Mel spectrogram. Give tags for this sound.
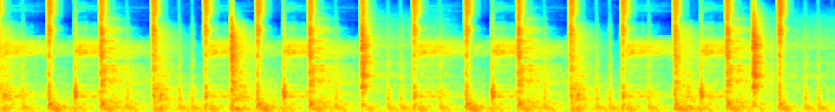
Industrial
Machinery
Steampunk

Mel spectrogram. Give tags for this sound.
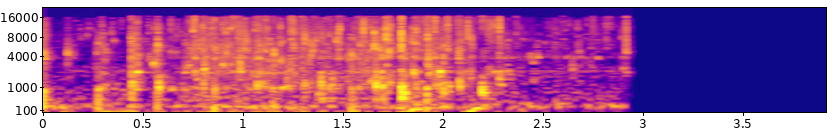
agua
fresh
water

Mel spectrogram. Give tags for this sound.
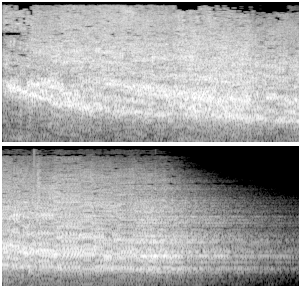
detonation
blast
bomb
shockwave
explosion
ignite

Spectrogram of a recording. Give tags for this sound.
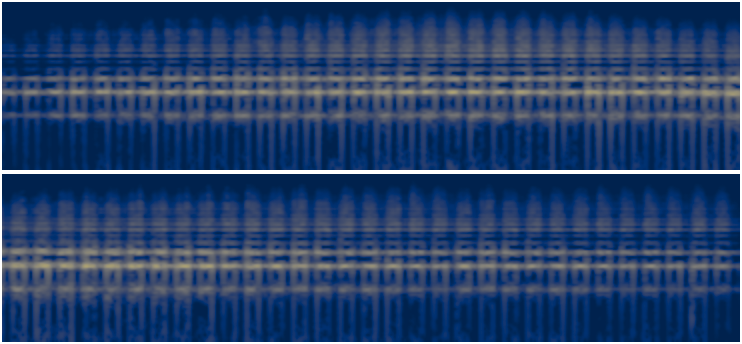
dnb
gated
BPM
bass

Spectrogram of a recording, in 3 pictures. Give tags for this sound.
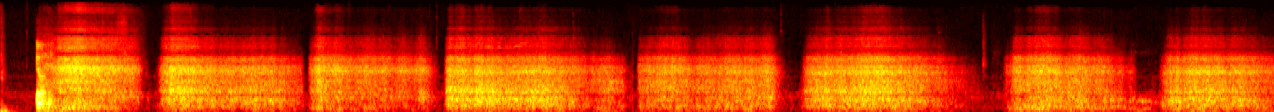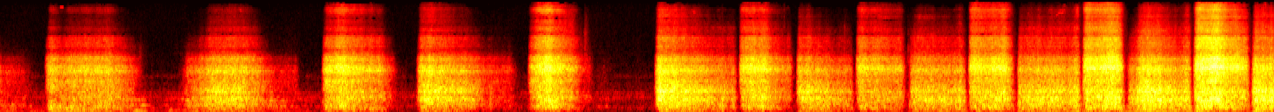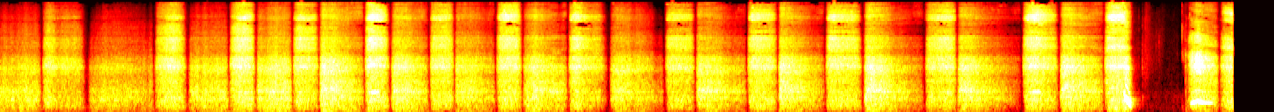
Breath
Breathing
Female

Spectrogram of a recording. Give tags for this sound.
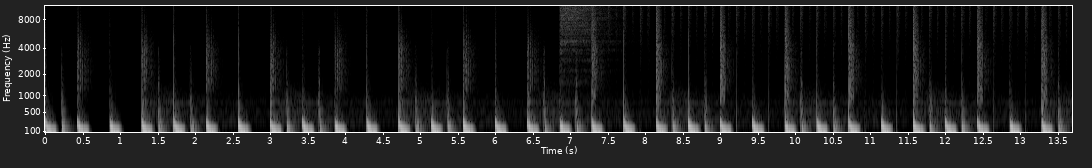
loop
video
8-bit
chords
drum
synth
drums
digital
sample
game
awesome
music
melody
hit
sounds
loops
samples
synthesizer

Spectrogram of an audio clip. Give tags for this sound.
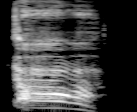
pain
agony
yelp
scream
male
hurt
pained
voice
dialogue

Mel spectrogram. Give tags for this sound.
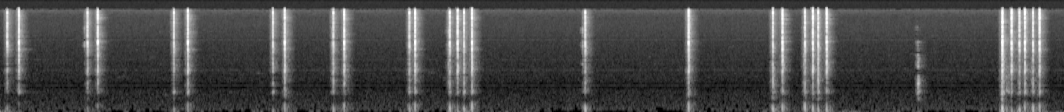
logitech
switch
click
button
mouse
press

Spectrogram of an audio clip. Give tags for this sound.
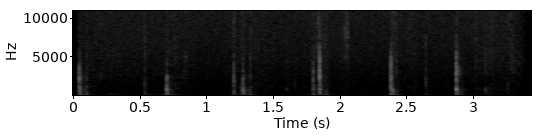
steps
woman
walking

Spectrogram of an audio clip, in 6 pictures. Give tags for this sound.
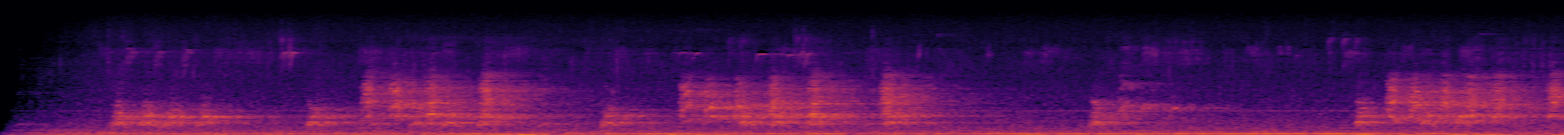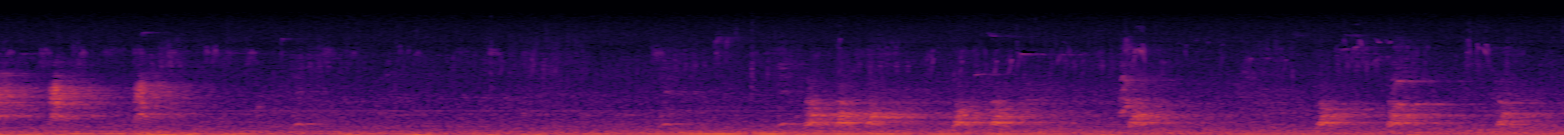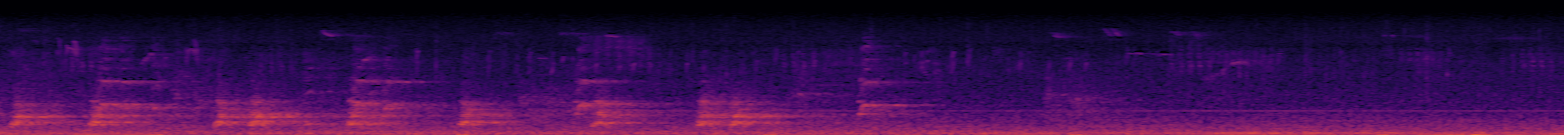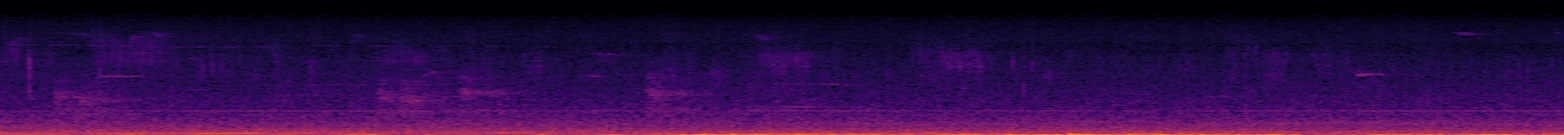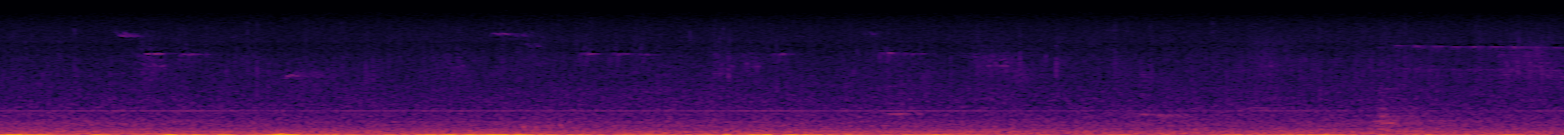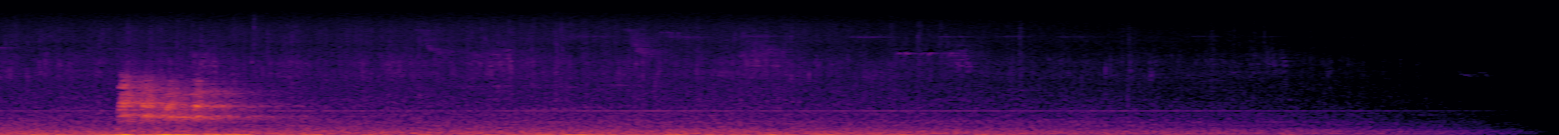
nature
forest
Early

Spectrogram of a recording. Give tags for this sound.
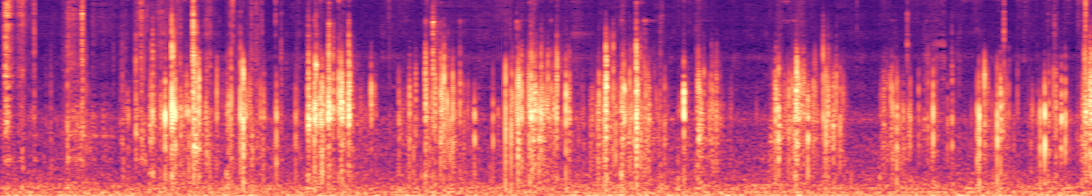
city
night

